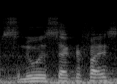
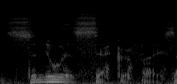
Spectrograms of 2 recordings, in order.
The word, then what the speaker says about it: Senua's Sacrifice: And I am playing Hellblade, Senua's Sacrifice, I think is how it's pronounced.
